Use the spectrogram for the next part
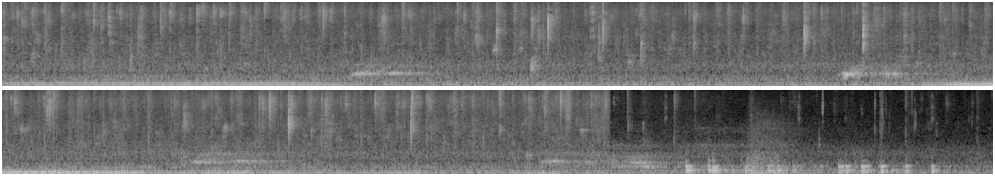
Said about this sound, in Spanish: Carrión lloviendo un poco. Carrión, lluvia ligera y campanadas. Quizás.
